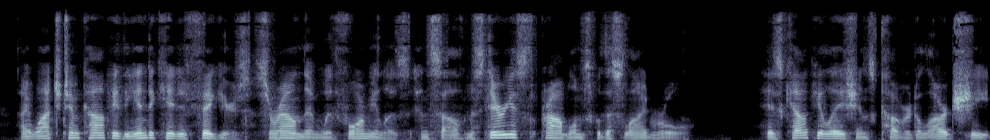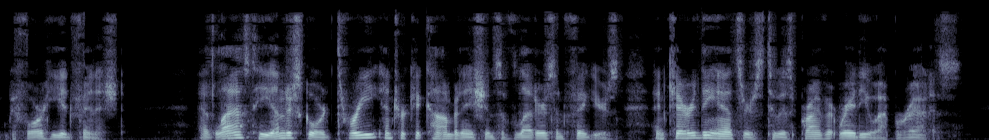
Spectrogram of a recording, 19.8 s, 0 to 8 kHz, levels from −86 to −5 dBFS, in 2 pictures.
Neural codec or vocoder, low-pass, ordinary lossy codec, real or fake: vocoder, 44.1 kHz, 80 mel bands, Vocos; 7.2 kHz; AAC, 32 kbps; fake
